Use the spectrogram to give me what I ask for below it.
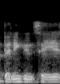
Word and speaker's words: benignity: Just in case you're wondering, I had to go and check with my father, the English teacher, how to pronounce benignity. But benignity is the quality of benign kindness.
